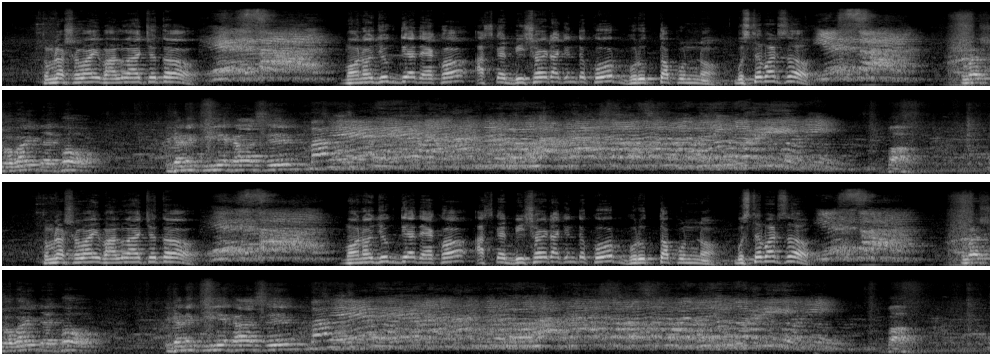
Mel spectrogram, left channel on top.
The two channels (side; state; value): both; normal; correlation 0.75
